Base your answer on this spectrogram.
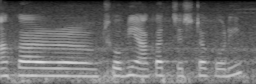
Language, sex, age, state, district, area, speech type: Bengali, female, 18-30, West Bengal, Howrah, urban, spontaneous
